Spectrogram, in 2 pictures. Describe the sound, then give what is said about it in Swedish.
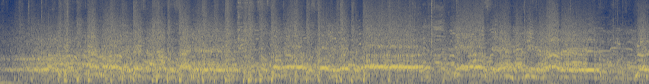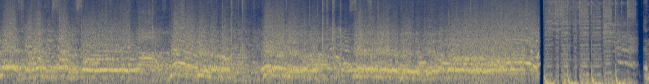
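A large crowd of football fans sings chants together, loud and continuous with a rhythmic, rolling melody, filling the space for about twenty-four seconds before cutting off abruptly. “Vi har ju försökt prägla ramsorna.”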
